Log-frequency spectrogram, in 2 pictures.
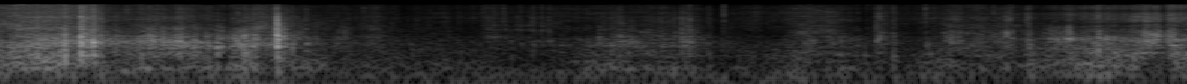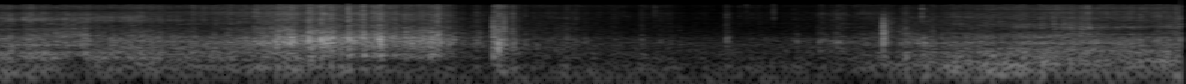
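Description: A skateboard tail snaps and clacks sharply on the ground.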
